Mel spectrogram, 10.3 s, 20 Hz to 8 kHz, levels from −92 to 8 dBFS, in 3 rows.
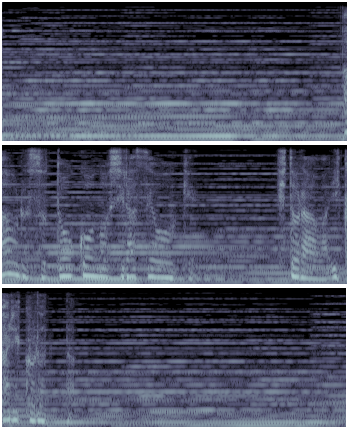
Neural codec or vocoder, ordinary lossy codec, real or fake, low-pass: none; none; real; 7.2 kHz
